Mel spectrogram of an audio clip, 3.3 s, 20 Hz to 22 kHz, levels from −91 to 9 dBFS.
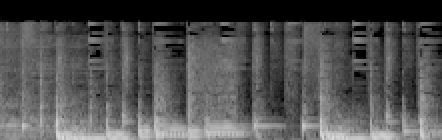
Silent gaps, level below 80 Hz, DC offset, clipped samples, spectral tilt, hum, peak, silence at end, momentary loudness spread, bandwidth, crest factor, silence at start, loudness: none; -24 dBFS; under 0.1%; under 0.1%; -6.5 dB/octave; none; -2 dBFS; 0 s; 9 LU; 12.5 kHz; 16 dB; 0 s; -19 LUFS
